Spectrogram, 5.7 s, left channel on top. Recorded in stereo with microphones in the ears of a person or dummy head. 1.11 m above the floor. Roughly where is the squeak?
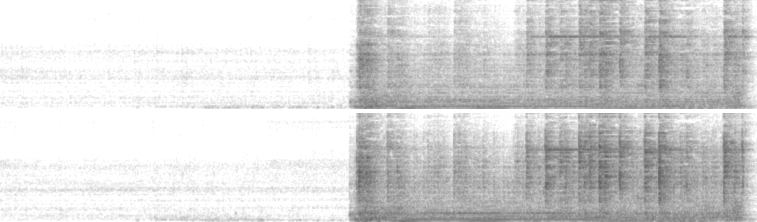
Right.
